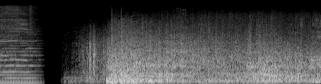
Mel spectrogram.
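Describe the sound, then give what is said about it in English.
A thunderstorm rages, with heavy rain hissing steadily and a deep, rolling rumble of thunder building after a brief silence, loud throughout. “And we're back in the storm.”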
